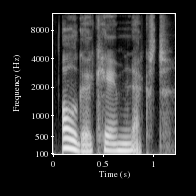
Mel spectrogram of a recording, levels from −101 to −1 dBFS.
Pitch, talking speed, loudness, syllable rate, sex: 180 Hz, 145 wpm, -16 LUFS, 4.0 syllables/s, female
